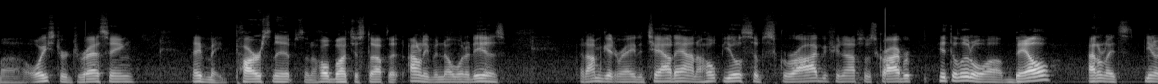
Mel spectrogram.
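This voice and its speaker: A man in a relaxed, chatty style, talking straight to his viewers from outdoors beside a grill. His voice sits in an ordinary middle pitch, and he speaks loosely and informally as he works and tastes. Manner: relaxed, chatty, talks to viewers while tasting. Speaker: cooking channel host. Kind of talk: casual cooking vlog narration.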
